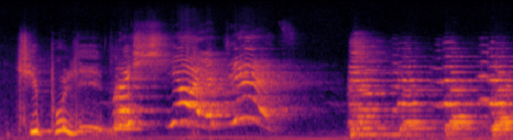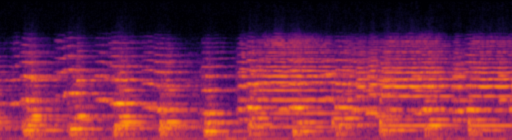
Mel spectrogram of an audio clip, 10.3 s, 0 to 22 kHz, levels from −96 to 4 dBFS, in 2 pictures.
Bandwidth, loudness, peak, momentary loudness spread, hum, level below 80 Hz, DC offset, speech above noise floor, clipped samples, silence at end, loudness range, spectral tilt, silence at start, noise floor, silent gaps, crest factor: 11 kHz; -22 LUFS; -6 dBFS; 9 LU; none; -48 dBFS; under 0.1%; 28 dB; under 0.1%; 0 s; 5 LU; -4 dB/octave; 0.2 s; -51 dBFS; none; 16 dB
